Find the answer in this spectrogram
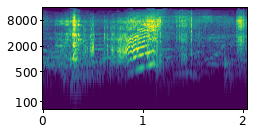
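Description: Shouting voices of people at a soccer match, with one loud rising shout just under a second in. A sharp knock sounds just before it.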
